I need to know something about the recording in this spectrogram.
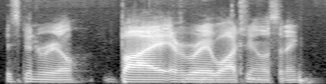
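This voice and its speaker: A man's voice: deep voice, flat delivery, rapid-fire, a bit bright, clear, resonant tone, dry recording. A man co-hosting a casual podcast with friends, joking and mocking in a profane, exaggerated way. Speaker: podcast co-host. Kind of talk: casual banter among friends.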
